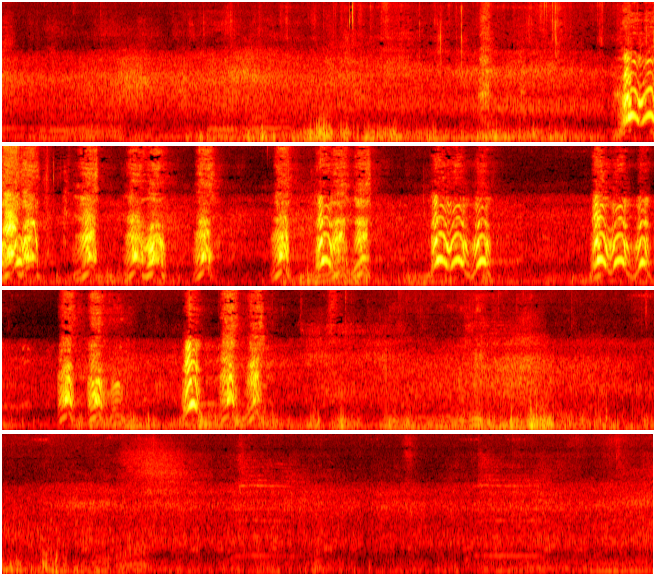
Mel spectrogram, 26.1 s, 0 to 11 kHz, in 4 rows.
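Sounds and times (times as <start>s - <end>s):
dog barking: 6.1s - 11.6s, 12.4s - 15.8s.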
